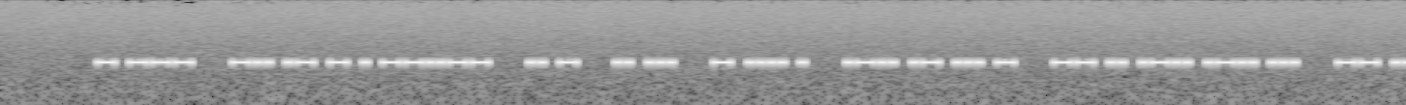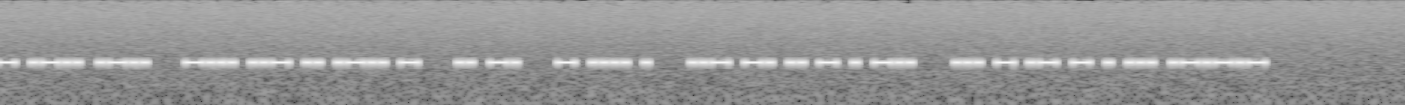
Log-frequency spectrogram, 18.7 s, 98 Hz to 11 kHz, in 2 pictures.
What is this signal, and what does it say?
Morse code, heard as a keyed tone, hand-sent with a paddle, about 34 wpm, 670 Hz. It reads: TO DATE, IT IS THE LAST MILLS MALL BUILT IN THE UNITED STATES.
